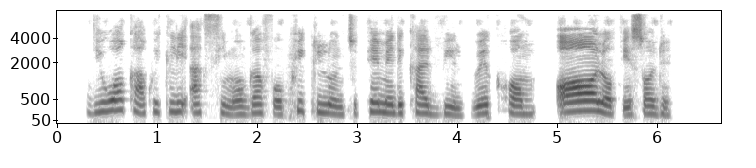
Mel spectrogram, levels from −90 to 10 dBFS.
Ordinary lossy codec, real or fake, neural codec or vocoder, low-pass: Opus, 64 kbps; real; none; 7.2 kHz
